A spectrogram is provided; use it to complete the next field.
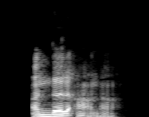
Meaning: to get in
- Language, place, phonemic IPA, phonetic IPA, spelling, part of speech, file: Hindi, Delhi, /ən.d̪əɾ ɑː.nɑː/, [ɐ̃n̪.d̪ɐɾ‿äː.näː], अंदर आना, verb, LL-Q1568 (hin)-अंदर आना.wav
